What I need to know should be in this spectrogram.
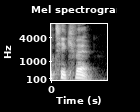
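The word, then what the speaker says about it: Tykwer: فیلمی که از روی این اثر ساخته شده رو خواهران واچوفسکی فعلی و برادران قبلی و تام تیکور با تلفظ آلمانی تام تیکوه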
